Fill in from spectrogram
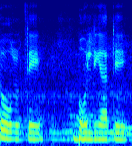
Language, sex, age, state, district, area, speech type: Punjabi, male, 18-30, Punjab, Gurdaspur, rural, spontaneous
